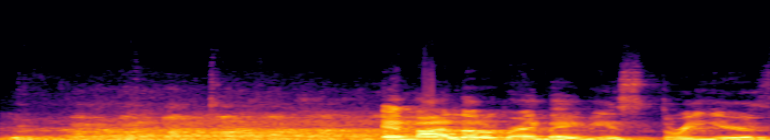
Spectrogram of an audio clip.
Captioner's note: laughter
